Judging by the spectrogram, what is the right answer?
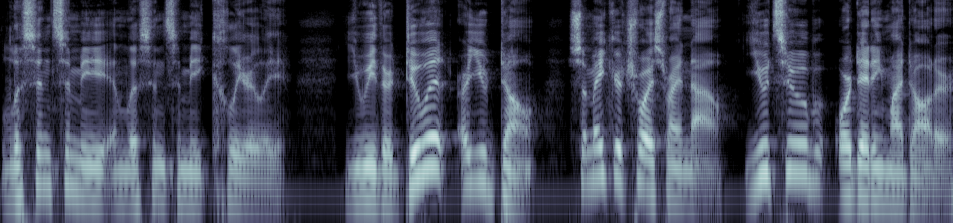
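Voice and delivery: put-on angry voice. Retelling what the girlfriend's dad demanded: imitating an angry dad. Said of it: "he gets all red in the face, all pissed off looking".

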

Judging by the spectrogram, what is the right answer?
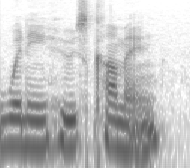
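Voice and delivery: plain

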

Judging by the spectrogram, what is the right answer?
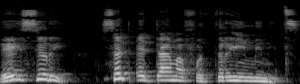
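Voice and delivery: high Zimbabwean accent. Trying different accents on a voice assistant, now a Zimbabwean accent. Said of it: "I'm going to do a Zimbabwean accent".

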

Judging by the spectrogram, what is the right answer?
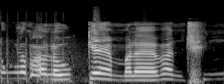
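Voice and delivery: loud, high-pitched yelling.

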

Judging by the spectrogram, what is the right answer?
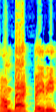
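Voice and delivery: booming, very loud, high, belted cartoon shout. Looking for a sample, quoting the line: Bender impression. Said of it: "Bender where he's like".

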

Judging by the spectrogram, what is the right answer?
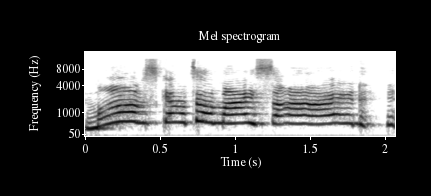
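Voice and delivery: put-on very high, very slow, drawn-out childish scream. Retelling calling to mom from the back seat: retelling own screaming.

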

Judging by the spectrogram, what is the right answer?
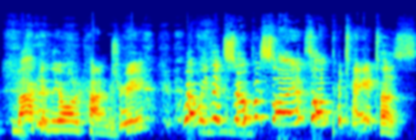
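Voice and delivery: very high, hammy put-on Irish brogue. Playing a super scientist character, in an irish accent. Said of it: "that's the Irish super scientist bit".

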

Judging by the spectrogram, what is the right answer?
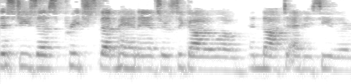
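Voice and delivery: ordinary delivery, nothing marked

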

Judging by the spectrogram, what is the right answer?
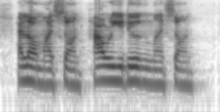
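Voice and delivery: fake god-like voice. Acting out God greeting a son: God greeting someone. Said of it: "He's like".

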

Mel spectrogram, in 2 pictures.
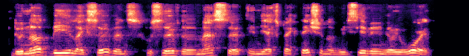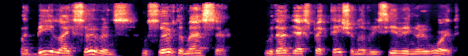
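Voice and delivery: plain

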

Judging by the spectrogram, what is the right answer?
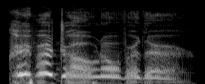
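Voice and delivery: loud, howling, roaring, swooping bellow. Narrator voicing a shout toward the crashing next door, bellowing. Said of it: "Mashiro bellowed".

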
